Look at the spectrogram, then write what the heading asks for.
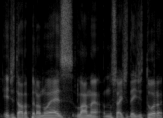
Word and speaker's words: Noesis: Noesis é como se escreve como se diz, Noesis.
